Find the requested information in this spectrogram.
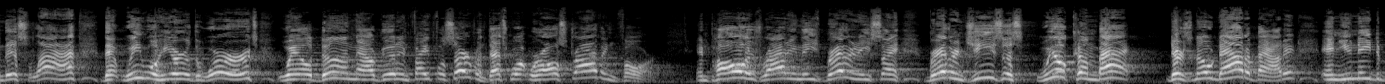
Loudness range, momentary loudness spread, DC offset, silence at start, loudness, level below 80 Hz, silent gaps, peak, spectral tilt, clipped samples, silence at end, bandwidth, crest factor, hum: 3 LU; 10 LU; under 0.1%; 0 s; -16 LUFS; -56 dBFS; none; 0 dBFS; -3 dB/octave; under 0.1%; 0 s; 15.5 kHz; 16 dB; none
